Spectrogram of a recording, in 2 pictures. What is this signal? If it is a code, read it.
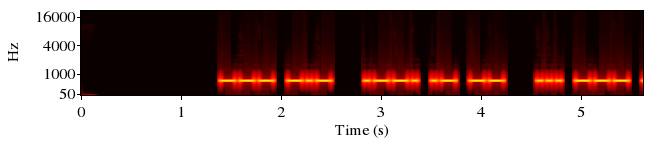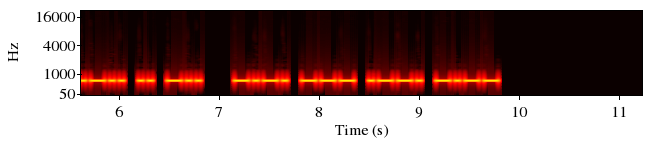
Morse code, heard as a keyed tone, about 25 wpm, 700 Hz. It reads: OK PAM SOLID COPY
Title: Practice QSO - Exchange 3 - More Info - 25wpm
